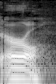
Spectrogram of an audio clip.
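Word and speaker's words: Eorl: Let's just say Earl. Earl. Got to pronounce that right.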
